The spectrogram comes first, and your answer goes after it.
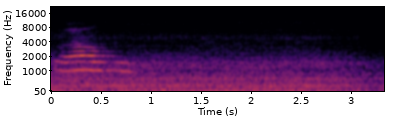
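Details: Nora, a cat adjusting to life as a fully indoor cat, gives one short harmonic meow that arches up and down, followed by quiet indoor room noise.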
